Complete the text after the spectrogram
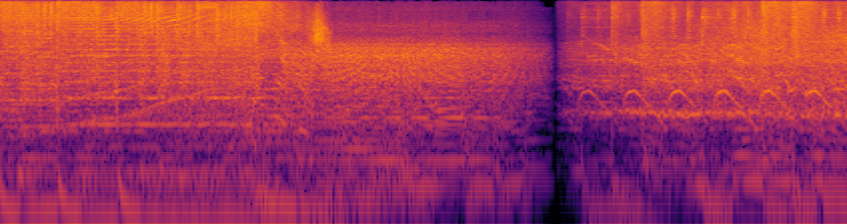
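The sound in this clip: A police siren wails at the end of a loud pop song: the music drops out briefly, then repeated rising-and-falling siren sweeps sound over the returning beat.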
